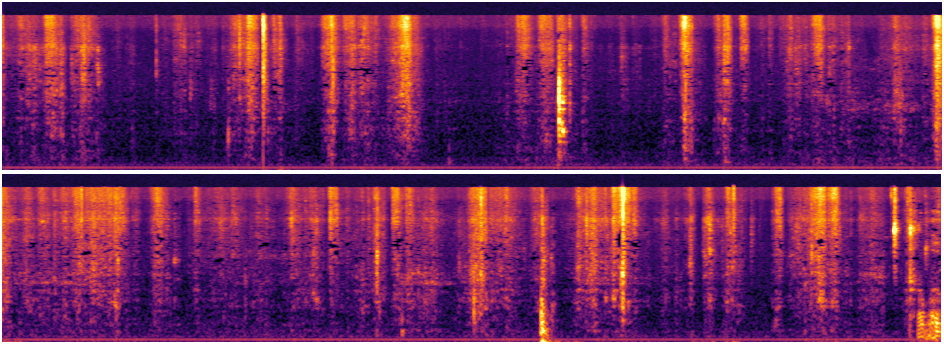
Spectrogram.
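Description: Wired fabric ribbon rustling and crinkling in scattered short bursts as bow loops are twisted and fluffed by hand, over a faint steady low hum.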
